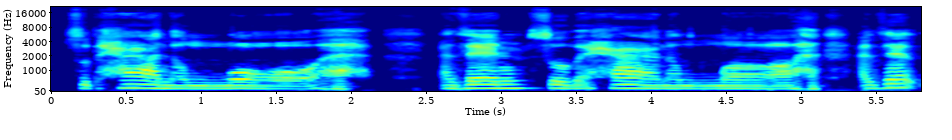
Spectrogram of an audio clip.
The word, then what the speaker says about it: subhanallah: Now, this one is not subhanallah that like I've been pronouncing it, but subhanallah, because the ba you apply qalqala.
